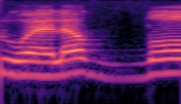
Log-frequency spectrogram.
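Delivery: "ولا الضالين" read with no push on the doubled lam; "الضالين" said flat, with no stress on the doubled letter; without stress. Shown as a demonstration. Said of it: "لو انا ما عملتش النبر ده اقول ايه". ("ولا الضالين" من غير نبر على اللام المشددة)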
